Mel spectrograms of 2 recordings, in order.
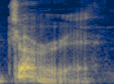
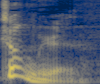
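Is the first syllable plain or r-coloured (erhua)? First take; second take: r-coloured; plain. First: The first syllable is said with an r-ending. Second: The first syllable is said without an r-ending. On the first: A person defined by certificates. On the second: A person from the state of Zheng.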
